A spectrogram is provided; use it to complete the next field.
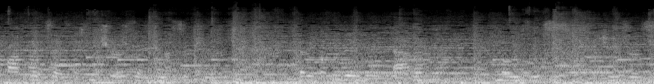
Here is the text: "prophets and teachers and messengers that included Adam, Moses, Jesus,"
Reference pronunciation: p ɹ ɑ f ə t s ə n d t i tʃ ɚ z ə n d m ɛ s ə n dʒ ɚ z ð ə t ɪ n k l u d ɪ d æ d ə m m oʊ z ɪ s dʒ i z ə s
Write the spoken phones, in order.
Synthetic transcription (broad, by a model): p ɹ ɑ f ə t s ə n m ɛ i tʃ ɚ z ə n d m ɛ s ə dʒ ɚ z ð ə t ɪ k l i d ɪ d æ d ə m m oʊ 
